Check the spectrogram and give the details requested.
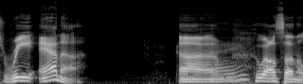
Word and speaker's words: Rihanna: how she says it how about Rihanna no it's Rihanna um who else on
